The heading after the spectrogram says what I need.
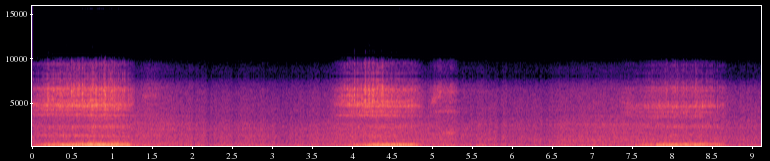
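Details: An elderly grandmother snoring, recorded with poor sound quality: three rough, rattling snores in about nine seconds, over a steady background hiss suspected to be an air conditioner.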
